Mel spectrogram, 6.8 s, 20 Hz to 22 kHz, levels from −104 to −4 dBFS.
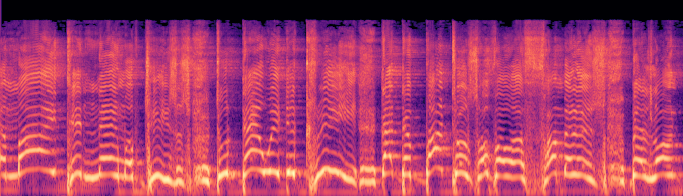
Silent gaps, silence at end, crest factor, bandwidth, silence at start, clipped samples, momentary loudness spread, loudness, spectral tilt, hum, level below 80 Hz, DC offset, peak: none; 0 s; 14 dB; 15.5 kHz; 0 s; under 0.1%; 3 LU; -15 LUFS; -3.5 dB/octave; none; -46 dBFS; under 0.1%; 0 dBFS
